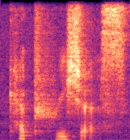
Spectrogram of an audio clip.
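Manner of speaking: "Capricious" slowly and softly as "kuh-PREE-shus"; long E. Shown as a demonstration. Teacher putting the sounds together, slow long E in the middle. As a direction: draw out "Capricious" with uh, then ee. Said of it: "letter I making an E sound".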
